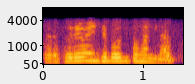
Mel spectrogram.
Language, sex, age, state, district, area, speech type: Marathi, male, 45-60, Maharashtra, Nanded, rural, conversation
